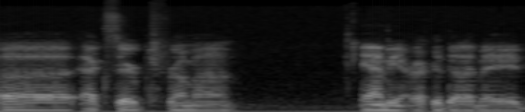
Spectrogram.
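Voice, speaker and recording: A man speaks with an American accent in a very deep, low pitch at a fairly slow pace. His intonation is fairly even, and audible room echo surrounds the voice. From Wisconsin. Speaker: rock band singer. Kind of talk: interview. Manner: casual, hesitant with fillers.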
